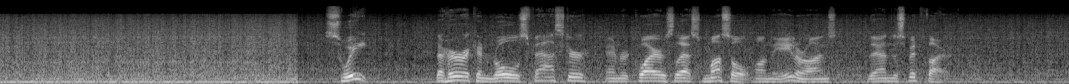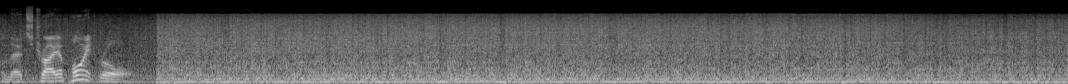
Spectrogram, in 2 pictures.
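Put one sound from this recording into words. Wind rushes steadily past.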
